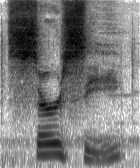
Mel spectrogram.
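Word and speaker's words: Circe: and the two books one is named Cersei that's spelled c i r c e and the other is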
